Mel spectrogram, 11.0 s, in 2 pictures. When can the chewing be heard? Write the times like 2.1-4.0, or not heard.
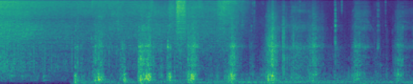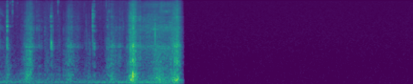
1.0-8.0.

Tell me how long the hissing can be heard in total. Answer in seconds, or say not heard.
3 s.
